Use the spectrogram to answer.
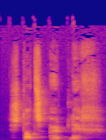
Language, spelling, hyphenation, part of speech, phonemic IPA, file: Dutch, stadsuitleg, stads‧uit‧leg, noun, /ˈstɑts.œy̯t.lɛx/, Nl-stadsuitleg.ogg
- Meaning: the expansion of a city outside its previous walls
